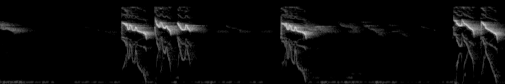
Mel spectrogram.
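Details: White-eye delivering bursts of two or three rapid, piercing descending chirps, separated by pauses of over a second, with soft high whistled fragments trailing after.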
